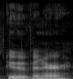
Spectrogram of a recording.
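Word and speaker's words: Gouverneur: It's Governor. That's how it's pronounced.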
